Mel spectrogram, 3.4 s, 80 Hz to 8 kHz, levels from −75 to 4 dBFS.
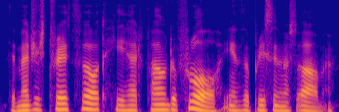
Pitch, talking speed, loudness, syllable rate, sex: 125 Hz, 210 wpm, -18 LUFS, 5.7 syllables/s, male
